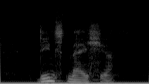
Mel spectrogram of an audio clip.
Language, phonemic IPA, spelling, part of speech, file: Dutch, /ˈdinstmɛiʃə/, dienstmeisje, noun, Nl-dienstmeisje.ogg
- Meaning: diminutive of dienstmeid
